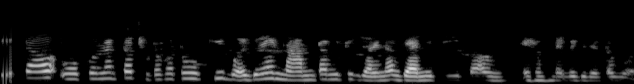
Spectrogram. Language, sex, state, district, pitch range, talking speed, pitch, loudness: Bengali, female, West Bengal, Kolkata, 190-265 Hz, 210 wpm, 220 Hz, -25 LUFS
